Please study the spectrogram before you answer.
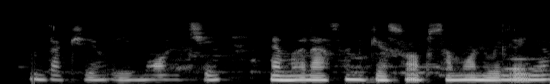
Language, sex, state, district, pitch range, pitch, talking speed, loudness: Maithili, female, Bihar, Saharsa, 200-220 Hz, 210 Hz, 120 wpm, -24 LUFS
